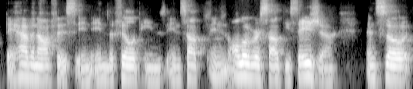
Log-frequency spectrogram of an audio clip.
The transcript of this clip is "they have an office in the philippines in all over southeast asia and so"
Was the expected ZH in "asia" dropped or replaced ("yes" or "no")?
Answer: no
